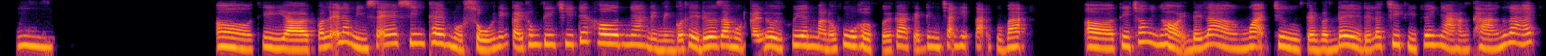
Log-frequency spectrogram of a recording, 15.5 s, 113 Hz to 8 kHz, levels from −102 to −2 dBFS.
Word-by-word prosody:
Ừm. 245 -3 -2 1.6
Ờ, 220 -5 +2
thì, 220 -3 -2
ờ, 190 -1 +6
có 220 - +1
lẽ 280 +6 0
là 335 0 0
mình 225 -7 -1
sẽ 285 +8 0
xin 300 0 -3
thêm 295 -4 +3
một 190 -4 -2
số 190 +2 0
những 245 +4 -5
cái 215 -5 0
thông 275 +1 -2
tin 280 -1 -2
chi 280 +1 -4
tiết 340 +4 -4
hơn 290 -2 +5
nha 275 -1 -2
để 210 - -4
mình 185 -1 -6
có 185 - +2
thể 235 +1 +1
đưa 240 +3 +5
ra 255 0 +4
một 220 -4 -2
cái 185 0 -2
lời 235 -3 +3
khuyên 260 -2 +1
mà 215 -2 -2
nó 190 +1 -2
phù 260 -3 +2
hợp 215 -6 -1
với 175 - -1
cả 235 +4 0
cái 185 - -5
tình 235 -2 -2
trạng 230 - -4
hiện 250 0 -4
tại 235 0 -5
của 200 - -8
bạn. 235 +3 +2 0.6
Ờ, 220 -3 +3
thì 250 - 0
cho 335 +7 -2
mình 295 -4 -3
hỏi 235 -8 +2
đấy 210 +4 -2
là 265 -4 +1
ngoại 210 +4 0
trừ 225 -6 0
cái 195 0 0
vấn 190 +1 -2
đề 255 -4 +5
đấy 185 0 -5
là 245 - -1
chi 270 +2 -3
phí 210 -3 -4
thuê 275 +5 +2
nhà 250 -6 -1
hằng 190 -1 -7
tháng 210 +3 -2
ra 325 - +2
ấy, 305 +2 -1
240 Hz, 255 wpm, -23 LUFS, 205-275 Hz, 1.6 s, ờ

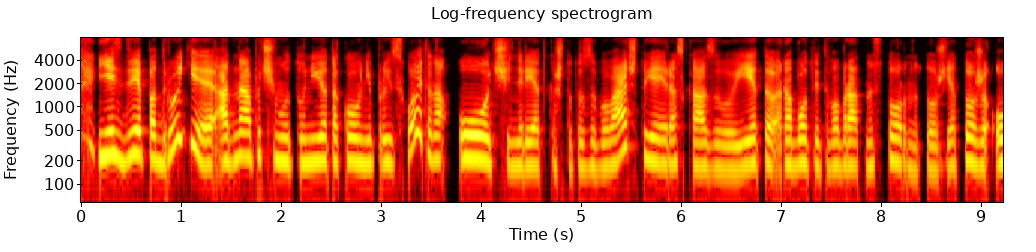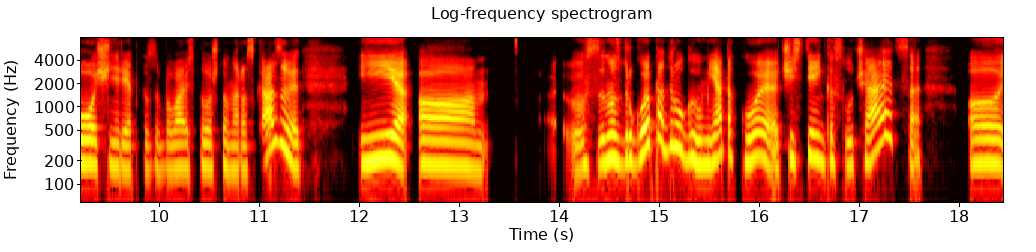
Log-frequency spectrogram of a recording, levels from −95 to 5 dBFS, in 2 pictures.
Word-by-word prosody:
есть 230 -2 +3
2 245 +2 +5
подруги, 245 - +1
1 205 +2 +4
почему-то 205 -4 -4
у - - -3
нее 200 +1 -1
такого 200 +1 -3
не 185 0 -5
происходит, 190 - -2
она 210 -2 -2
очень 205 -5 +2
редко 175 0 -4
что-то 165 +1 -8
забывает, 170 - 0
что 230 - -6
я 200 -1 +1
ей 185 - -2
рассказываю, 170 -4 -4
и 160 +3 -2
это 190 0 +1
работает 180 -2 -3
в 170 - -7
обратную 175 -1 -2
сторону 180 -7 -5
тоже, 155 +2 -7
я 175 - -5
тоже 190 -4 -2
очень 185 -2 +1
редко 160 0 -6
забываю 165 +1 -5
из 160 - -13
того, 170 -2 -6
что 165 +2 -8
она 155 -1 -6
рассказывает, 170 - 0 0.5
и, 205 0 +5
а, 180 -2 +4 0.9
э, 155 +2 -6
с 175 - -5
но 205 +4 +2
с - - -2
другой 215 - +5
подругой 285 - +1
у 185 - 0
меня 205 +7 +3
такое 225 -2 0
частенько 205 -1 -1
случается, 285 - -1 0.4
а, 190 0 +1
190 Hz, 165 wpm, -22 LUFS, 175-215 Hz, 0.9 s, 2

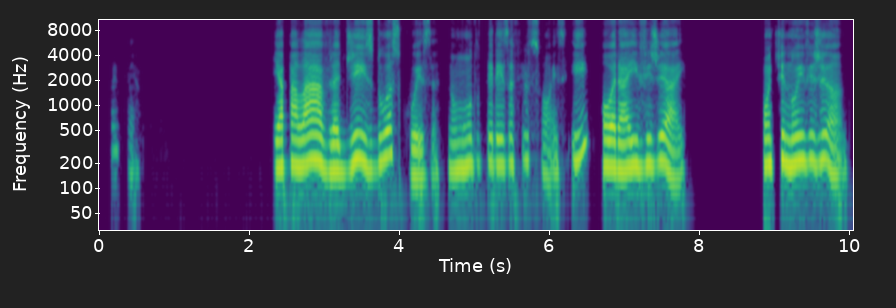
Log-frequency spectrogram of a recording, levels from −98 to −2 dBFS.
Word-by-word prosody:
Pois 280 0 -21
é. 155 +3 -22 1.8
E 185 - +1
a 185 - +4
palavra 195 -2 +3
diz 190 +3 +1
2 230 +8 0
coisa: 140 0 -5
"No 170 -1 -5
mundo 195 +3 -2
tereis 195 -1 -3
aflições" 200 -7 -10
e 265 - -1 0.2
"orai 180 -2 +4
e 190 - +2
vigiai". 185 -6 -1 1.0
Continue 200 +1 +2
vigiando. 210 - -2
195 Hz, 105 wpm, -21 LUFS, 175-210 Hz, 1.8 s, a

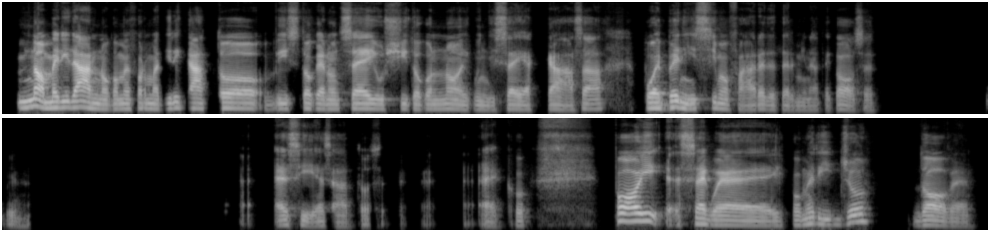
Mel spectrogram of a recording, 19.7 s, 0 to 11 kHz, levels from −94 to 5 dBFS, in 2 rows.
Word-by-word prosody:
No, 140 +3 +8
me 130 +2 +5
li 135 +1 +3
danno 115 -7 +8
come 105 +1 -4
forma 110 -1 -4
di 110 +3 -9
ricatto: 115 -1 +2
"Visto 110 +1 -4
che 110 -2 +1
non 100 0 -3
sei 110 +1 +3
uscito 105 -1 -3
con 100 +1 -7
noi, 100 -4 -3
quindi 90 -2 -13
sei 95 -1 -3
a 90 0 -7
casa, 95 +3 -3 0.4
puoi 120 0 +1
benissimo 105 -4 -2
fare 90 +3 -7
determinate 85 -2 -14
cose." 75 0 -9 1.1
Quindi - - -20 2.5
E - - +1
eh - - -2
sì, 80 - -5
esatto, 80 -3 -11
s - - -17 0.2
e - - -33
e - - -26 0.5
e - - -7
ecco. 90 0 -15 0.8
Poi, 185 +1 +4
uhm, - - -7
segue 100 -6 +2
il 90 0 -12
pomeriggio, 130 +9 -7 0.3
dove 90 -5 -4
105 Hz, 120 wpm, -24 LUFS, 95-115 Hz, 2.5 s, No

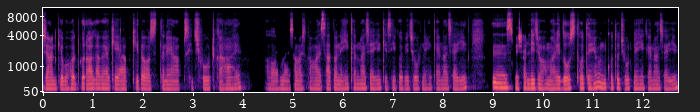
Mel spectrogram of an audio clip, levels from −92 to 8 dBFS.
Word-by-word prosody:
जान 120 0 +3
के - - +5
बहुत 120 +1 0
बुरा 125 0 +3
लगा 125 -1 0
कि 120 -2 +1
आपकी 115 0 -2
दोस्त 115 0 +1
ने 115 0 -2
आपसे 115 0 -2
झूठ 120 0 0
कहा 120 +1 -3
है 125 +4 -3 0.5
और 115 -1 -6
मैं 115 -1 -4
समझता 115 0 -1
हूँ, 120 0 -4
ऐसा 115 +1 +3
तो 125 - 0
नहीं 120 +1 -2
करना 125 0 -2
चाहिए 125 0 -3
किसी 120 +1 -3
को 120 0 -3
भी 120 - -3
झूठ 120 0 -3
नहीं 120 0 -8
कहना 120 0 -5
चाहिए। 120 +1 -2
अ, 150 -2 +1
स्पेशली 130 -2 +4
जो 130 -1 0
हमारे 120 0 -1
दोस्त 120 +3 +5
होते 130 0 +2
हैं, 130 +3 +1
उनको 135 -3 +1
तो 135 0 0
झूठ 130 0 -3
नहीं 125 +1 -2
कहना 120 -1 -5
चाहिए। 120 +2 -4
120 Hz, 200 wpm, -33 LUFS, 120-130 Hz, 0.5 s, के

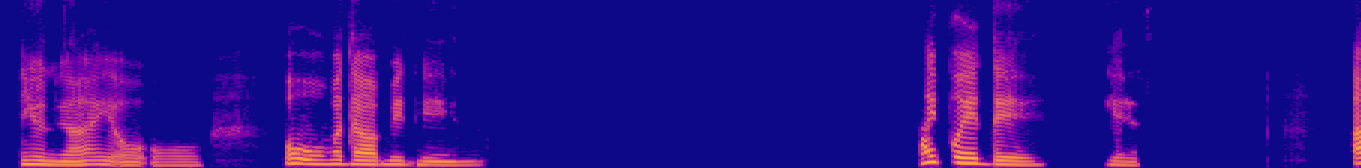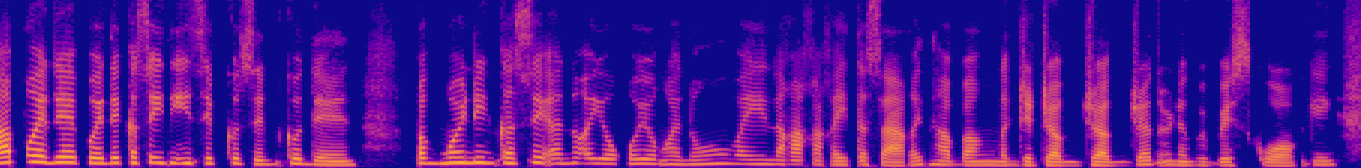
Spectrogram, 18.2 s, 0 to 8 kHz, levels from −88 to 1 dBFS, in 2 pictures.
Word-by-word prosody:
Yun 185 -2 +1
nga, 160 +3 0
eh, 175 -2 -4
oo. 145 -1 -9 0.5
Oo, 225 -3 +4
madami 180 -2 +2
din. 160 -1 -6 2.9
Ay, 275 +3 +7
puwede. 185 -11 +3 0.4
Yes. 165 -3 -8 1.4
Ah, 255 +2 +10
puwede. 275 -2 +5
Puwede, 250 0 +4
kasi 255 0 +1
iniisip-isip 230 -5 -2
ko 230 - +2
din, 170 -4 -2 0.4
'pag 240 - +4
morning 260 +1 +4
kasi 245 +1 0
ano, 230 +1 -4
ayoko 220 -2 -4
yung 215 -3 -3
ano, 195 +4 -6
may 205 -1 -7
nakakakita 175 -3 -4
sa'kin 160 +5 -1
habang 165 -1 -3
nagja-jog-jog 150 -2 -1
diyan 175 +4 -3
or 165 - -5
nagbri-brisk 150 -2 -6
walking. 145 +6 -5
180 Hz, 110 wpm, -22 LUFS, 160-230 Hz, 2.9 s, Ah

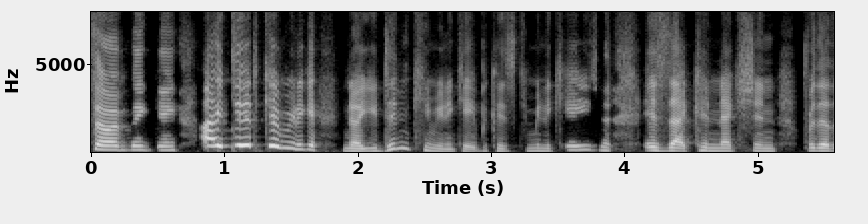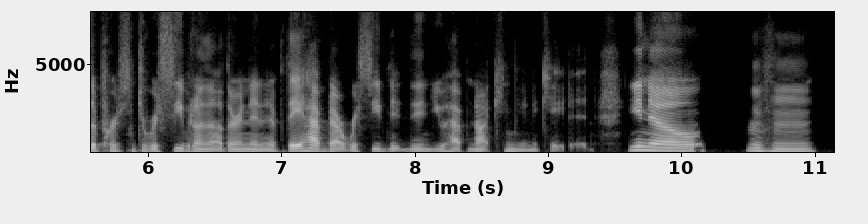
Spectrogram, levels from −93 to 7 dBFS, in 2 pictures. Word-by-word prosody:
So 235 -5 +9
I'm 215 -1 +4
thinking, 205 -1 -1 0.2
"I 435 0 +11
did 465 +1 +8
communica" 305 - +5 0.2
No, 150 0 +2
you 145 +2 0
didn't 285 +7 -3
communicate 135 - -6
because 145 -2 -10
communication 185 +8 -6 0.3
is 185 -3 +1
that 165 -4 +5
connection 160 -3 -3 0.2
for 170 - -4
the 165 - +5
other 160 0 -1
person 150 -1 -13
to 150 - -13
receive 140 +1 -9
it 135 - -9
on 130 - -5
the 125 - -7
other 125 0 -7
end, 125 0 -8
and 115 -1 -7
if 120 0 -11
they 145 - -1
have 150 -2 -2
not - - -4
received 130 +1 -12
it, 120 - -14
then 120 -1 -10
you 130 +2 -12
have 115 -2 -9
not 115 -1 -8
communicated, 120 - -16 0.2
you 195 +2 -3
know? 165 -4 -1 0.4
Mhm. 140 -3 -8
155 Hz, 220 wpm, -20 LUFS, 135-200 Hz, 0.4 s, I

